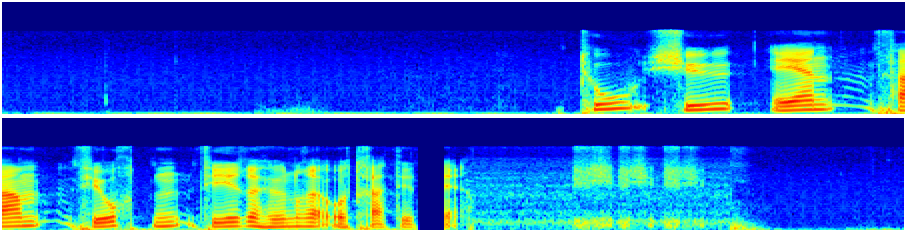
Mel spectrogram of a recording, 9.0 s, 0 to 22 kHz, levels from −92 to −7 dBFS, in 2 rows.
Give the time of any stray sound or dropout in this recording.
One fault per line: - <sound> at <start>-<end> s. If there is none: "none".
- dropout at 6.6-6.7 s
- laugh at 7.4-8.0 s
